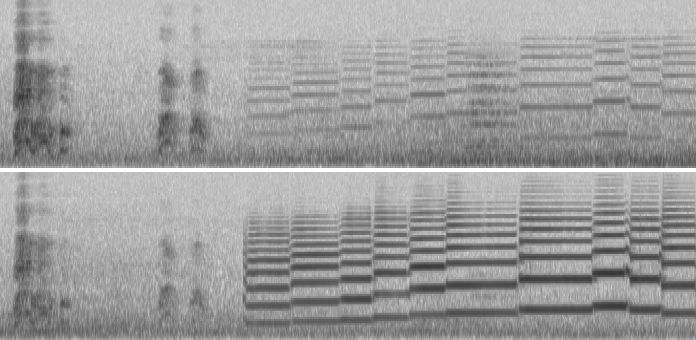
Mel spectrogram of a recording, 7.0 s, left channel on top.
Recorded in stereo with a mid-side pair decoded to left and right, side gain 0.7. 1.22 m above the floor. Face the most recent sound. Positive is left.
turn(degrees=-70)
